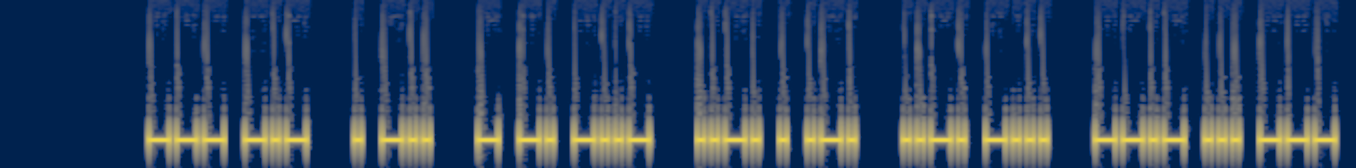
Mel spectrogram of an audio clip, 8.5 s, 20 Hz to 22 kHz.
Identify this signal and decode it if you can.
Morse code, heard as a keyed tone, about 28 wpm, 700 Hz. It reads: OK ED TNX FER FB QSO
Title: Practice QSO - Exchange 4 - Ending - 28wpm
